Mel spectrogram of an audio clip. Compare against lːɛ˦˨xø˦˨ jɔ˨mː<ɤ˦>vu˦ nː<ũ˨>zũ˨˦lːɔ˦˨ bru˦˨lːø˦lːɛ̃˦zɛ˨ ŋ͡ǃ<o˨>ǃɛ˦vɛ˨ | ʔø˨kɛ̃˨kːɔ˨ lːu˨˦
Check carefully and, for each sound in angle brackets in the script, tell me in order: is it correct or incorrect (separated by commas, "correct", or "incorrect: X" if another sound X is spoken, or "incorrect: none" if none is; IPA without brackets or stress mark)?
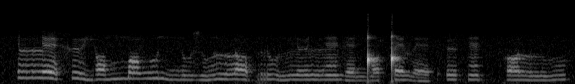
incorrect: ɔ˦, incorrect: u˨, incorrect: ɔ˨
